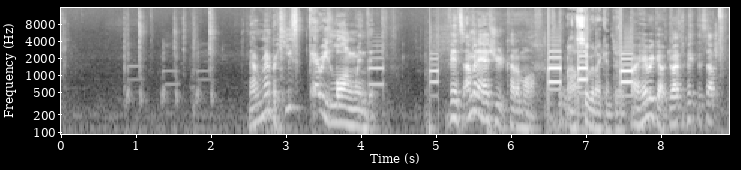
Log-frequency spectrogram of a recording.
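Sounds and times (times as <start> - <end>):
speech: 2.5 - 4.4, 5.2 - 8.9
electronic touch-tone phone keypad beeps: 6.6 - 7.6.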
